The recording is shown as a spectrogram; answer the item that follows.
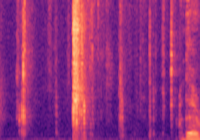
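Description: Ink pad dabbed against paper ring reinforcers on a table: a few light taps, with one sharper knock about three-quarters of a second in.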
